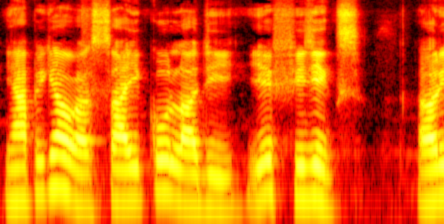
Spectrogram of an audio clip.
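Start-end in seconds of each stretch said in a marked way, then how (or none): 0.7-1.8 साइकोलॉजी spelled out slowly, sigh-ko-lo-jee; careful pronunciation demo. Shown as a demonstration. Teacher showing students how to say it, slow and careful. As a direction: say साइकोलॉजी slowly and clearly, syllable by syllable. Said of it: "मैं इसका pronunciation करके आपको दिखा देता हूँ".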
